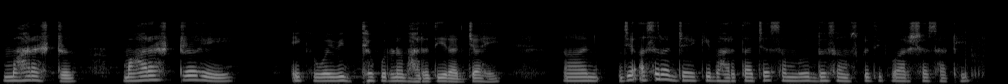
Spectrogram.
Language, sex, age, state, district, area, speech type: Marathi, female, 30-45, Maharashtra, Ahmednagar, rural, spontaneous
